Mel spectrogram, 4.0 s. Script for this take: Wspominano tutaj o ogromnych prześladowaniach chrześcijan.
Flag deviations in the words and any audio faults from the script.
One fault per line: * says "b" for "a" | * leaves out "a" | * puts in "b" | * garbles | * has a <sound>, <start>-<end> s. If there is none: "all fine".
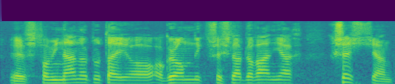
all fine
